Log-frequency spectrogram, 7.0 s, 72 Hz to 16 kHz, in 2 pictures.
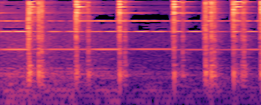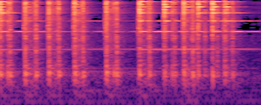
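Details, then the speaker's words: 1948 Bally Carnival pinball machine under restoration, after fixing a short: hold relay on without blowing a fuse, bumper pushed; sharp relay clacks each ring the bell cleanly in irregular bursts about every half second. Lights still not working. Normal relay and bell operation. "hold relay on. I can hear it, it's on. And it hasn't blown a fuse."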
